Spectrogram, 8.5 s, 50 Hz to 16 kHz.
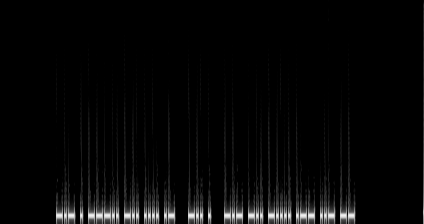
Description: Morse code, heard as a keyed tone, about 30 wpm, 700 Hz. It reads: KE8DHA DE KD6WUM
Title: USA Callsign DE Callsign - 6 Characters - 30wpm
